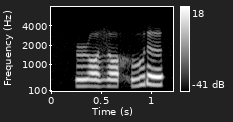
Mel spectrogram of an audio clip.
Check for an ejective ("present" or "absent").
absent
